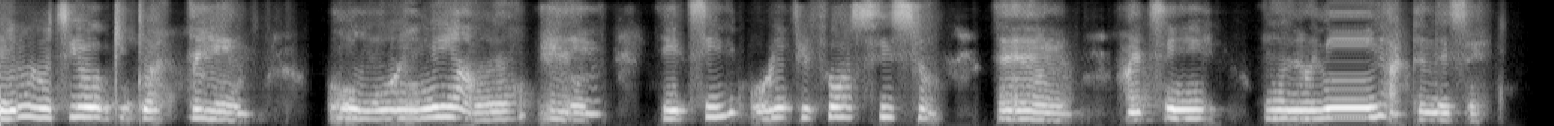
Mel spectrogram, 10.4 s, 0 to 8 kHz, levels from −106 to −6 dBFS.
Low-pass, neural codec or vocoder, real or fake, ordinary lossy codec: none; codec, 16 kHz, 1 kbps, FreqCodec, smaller model; fake; none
